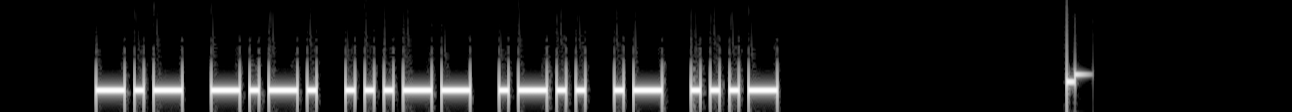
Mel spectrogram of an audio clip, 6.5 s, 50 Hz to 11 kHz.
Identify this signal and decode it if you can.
Morse code, heard as a keyed tone, about 25 wpm, 700 Hz. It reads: KC3LAV
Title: USA Call Signs Repeated 3x 25wpm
